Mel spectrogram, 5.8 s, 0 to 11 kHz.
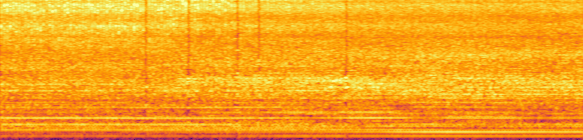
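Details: Briggs & Stratton 3.5 hp four-cycle push mower engine after carburetor fuel diaphragm replacement and fuel line securing: steady, even beat with no surging, governor holding speed. It previously surged and ran rich.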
